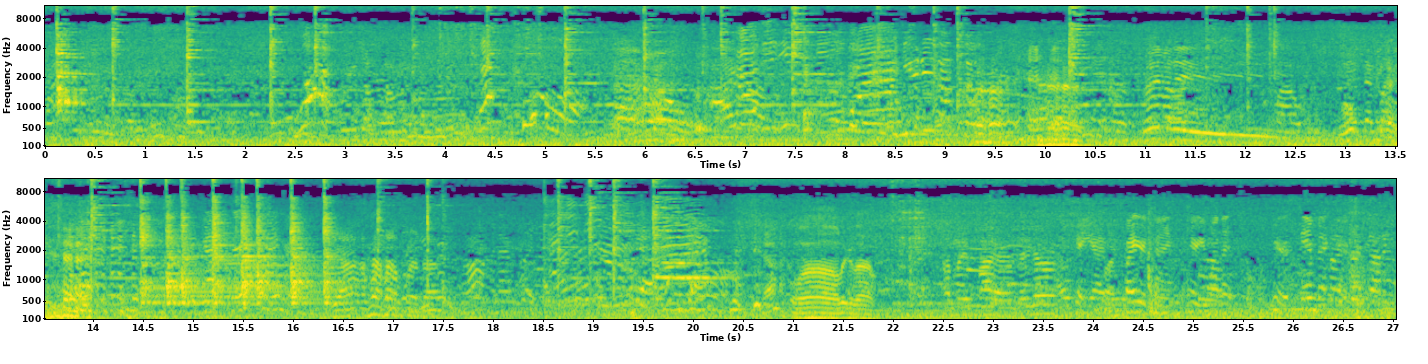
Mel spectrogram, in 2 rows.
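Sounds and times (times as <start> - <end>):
metal spatula and fork clacking: 0.0 - 9.4, 10.2 - 10.8, 11.6 - 12.6, 13.7 - 17.7, 18.5 - 20.6, 22.0 - 22.5
table chatter: 0.0 - 27.0
people laughing: 9.2 - 10.6, 13.2 - 14.7, 16.6 - 17.5, 20.3 - 21.2.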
